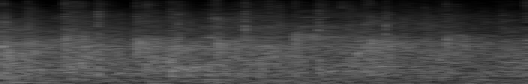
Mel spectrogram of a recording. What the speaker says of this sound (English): clap it up, show them love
